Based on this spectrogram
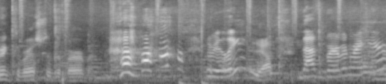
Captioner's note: laughs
